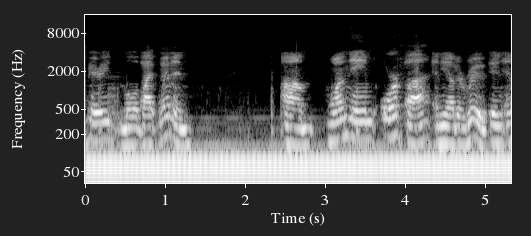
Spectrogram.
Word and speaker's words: Orpah: Her name is not Oprah, which is what I keep calling her. Her name's Orpah.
